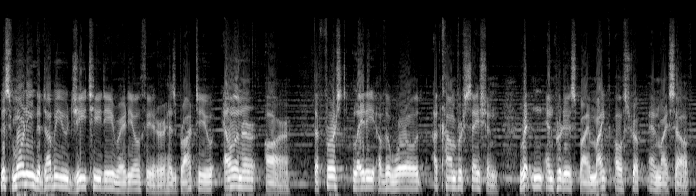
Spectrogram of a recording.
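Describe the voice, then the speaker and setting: A man's voice: medium pitch, slow, faint music behind, poor audio. A man with an American accent, speaking as the host and announcer of a live radio theater broadcast. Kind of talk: live broadcast credits and on-stage chat. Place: church with live studio audience.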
